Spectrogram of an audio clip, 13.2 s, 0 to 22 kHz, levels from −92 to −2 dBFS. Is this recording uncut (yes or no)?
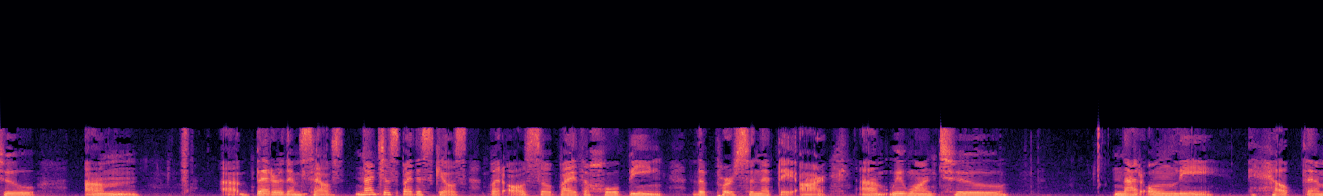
no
